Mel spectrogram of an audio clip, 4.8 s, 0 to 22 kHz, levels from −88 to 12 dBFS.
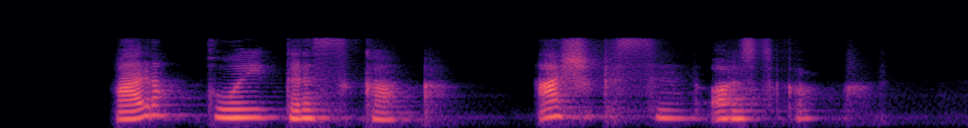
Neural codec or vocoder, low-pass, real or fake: codec, 16 kHz, 0.5 kbps, FunCodec, trained on Chinese and English, 25 frames a second; 7.2 kHz; fake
